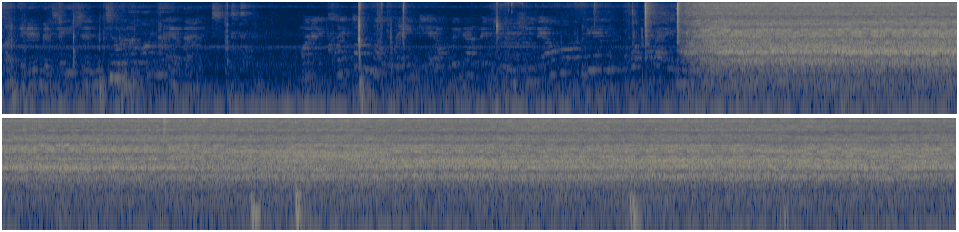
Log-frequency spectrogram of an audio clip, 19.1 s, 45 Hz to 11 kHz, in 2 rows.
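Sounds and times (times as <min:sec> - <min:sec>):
electric blower hissing: 0:06.8 - 0:19.0.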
